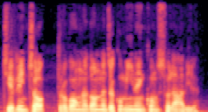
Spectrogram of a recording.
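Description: A man narrating a story in a measured, expressive reading. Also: on the low side, vocal fry, faint music behind.

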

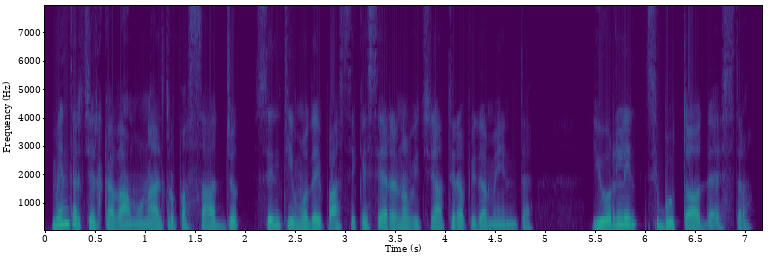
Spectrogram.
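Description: A man narrating a novel as an audiobook, reading steadily and raising his voice for shouted lines. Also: normal speed, dry recording, studio quality. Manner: steady storytelling, lifts pitch for shouted quotes.

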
